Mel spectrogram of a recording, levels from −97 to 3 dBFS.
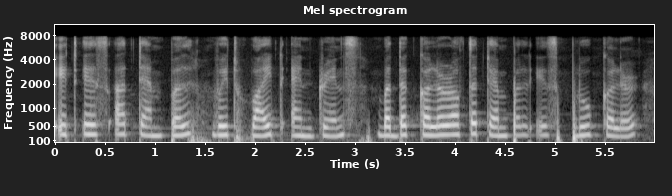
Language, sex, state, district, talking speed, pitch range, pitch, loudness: English, female, Assam, Kamrup Metropolitan, 160 wpm, 240-260 Hz, 255 Hz, -19 LUFS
